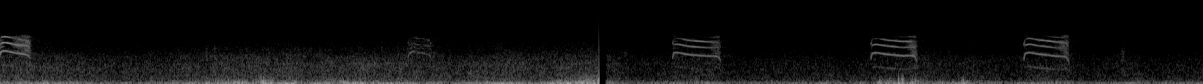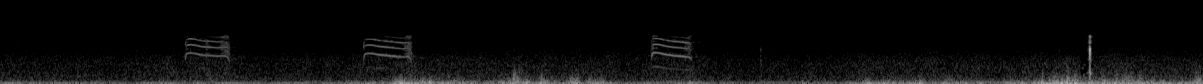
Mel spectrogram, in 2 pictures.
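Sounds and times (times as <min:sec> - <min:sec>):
harsh bird calls: 0:00.0 - 0:00.4, 0:06.7 - 0:07.3, 0:08.7 - 0:09.3, 0:10.2 - 0:10.8, 0:13.9 - 0:14.4, 0:15.6 - 0:16.3, 0:18.5 - 0:19.1
low steady rumble: 0:00.0 - 0:24.0.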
